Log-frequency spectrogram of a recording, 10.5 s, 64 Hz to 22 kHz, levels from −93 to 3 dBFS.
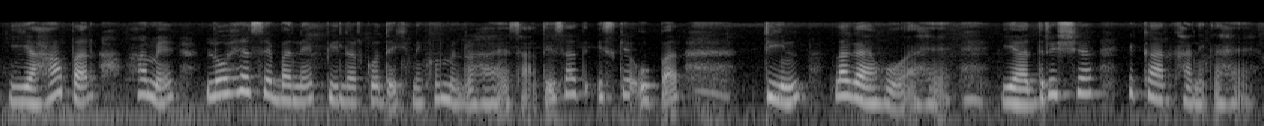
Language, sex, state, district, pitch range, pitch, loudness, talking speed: Hindi, female, Bihar, Araria, 195-270 Hz, 215 Hz, -38 LUFS, 160 wpm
